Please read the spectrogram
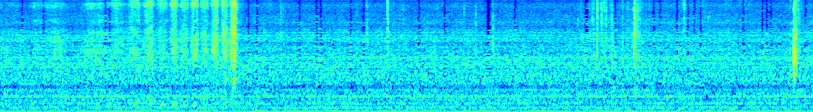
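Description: Faint handling of a plastic liquid-glue bottle and cardstock, with a few light clicks and taps as the bottle is set down and picked up and a photo is pressed onto the page. A steady low electrical hum runs underneath.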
